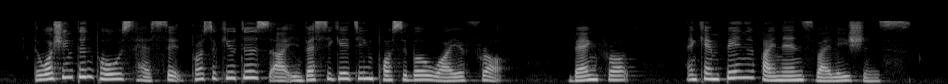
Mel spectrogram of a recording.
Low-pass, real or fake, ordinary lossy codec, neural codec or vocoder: none; real; none; none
